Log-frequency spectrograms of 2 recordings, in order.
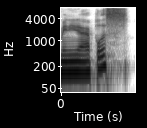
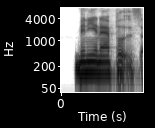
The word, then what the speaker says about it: Minneapolis: I was not in Minneapolis. Minneapolis. I still add a syllable.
